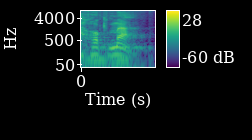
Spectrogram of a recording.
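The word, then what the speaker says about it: חכמה: hacemos que es esta fuerza en hebreo se pronuncia jopma y usualmente se traduce al español como sabiduría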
